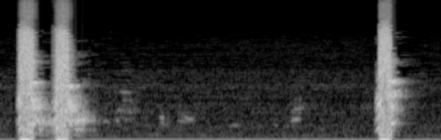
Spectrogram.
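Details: A Cocker Spaniel named Emmy, barking at YouTube videos, gives two quick, sharp barks, then a single bark after a short pause.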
